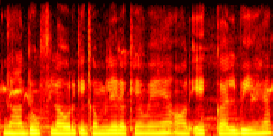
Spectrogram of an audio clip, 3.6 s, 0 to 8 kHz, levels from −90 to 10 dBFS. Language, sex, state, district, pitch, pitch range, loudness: Hindi, female, Bihar, Katihar, 200 Hz, 195-205 Hz, -14 LUFS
